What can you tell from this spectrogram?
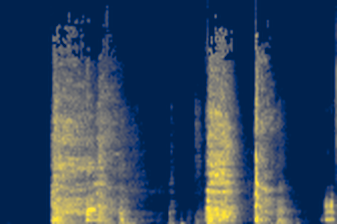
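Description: Harsh, choking coughs after a drink went down the wrong pipe, in two loud bursts, the first a long raspy hack and the second a pair of sharp explosive coughs, separated by small gasping catches of breath, with no talking.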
